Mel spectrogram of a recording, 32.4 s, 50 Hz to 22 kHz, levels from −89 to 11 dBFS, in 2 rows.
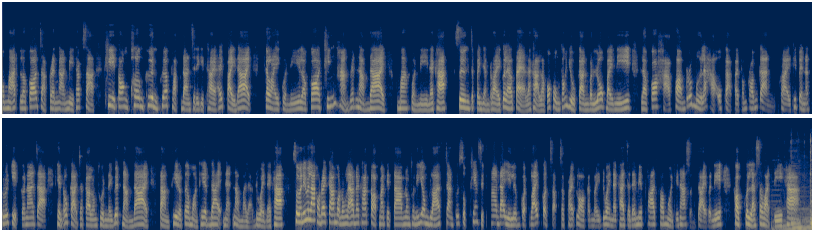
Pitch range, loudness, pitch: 185-240 Hz, -25 LUFS, 205 Hz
